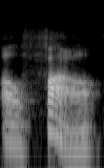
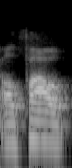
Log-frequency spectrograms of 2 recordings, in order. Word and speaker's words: Al-Faw: But after the second battle of Al-Faw, I don't know how to pronounce that. It's F-A-W, Al-Faw.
